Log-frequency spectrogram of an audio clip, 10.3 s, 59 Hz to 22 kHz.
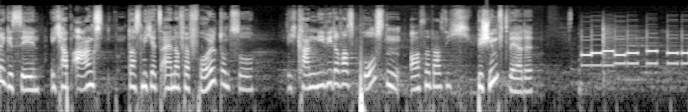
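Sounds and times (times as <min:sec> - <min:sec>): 
speech: 0:00.0 - 0:08.1
touch-tone keypad beeps dialing a telephone number: 0:08.7 - 0:10.3.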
